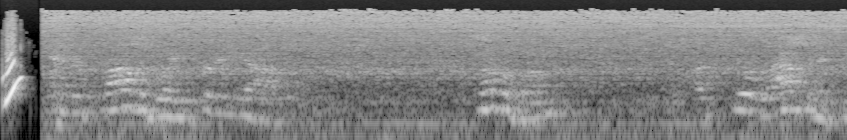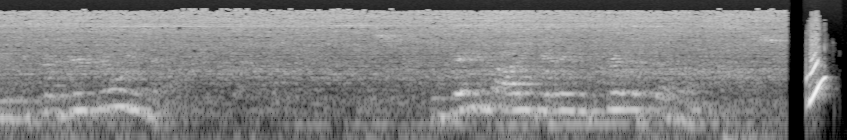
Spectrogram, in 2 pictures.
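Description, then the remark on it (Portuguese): Muffled voices come through a ceiling from the upstairs neighbor's apartment, either a radio playing or him talking on the phone, the words unintelligible. Steady and continuous over a low background hum, with a few louder swells. “Eu não consegui entender se isso é um barulho de rádio ou se é ele conversando no telefone.”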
